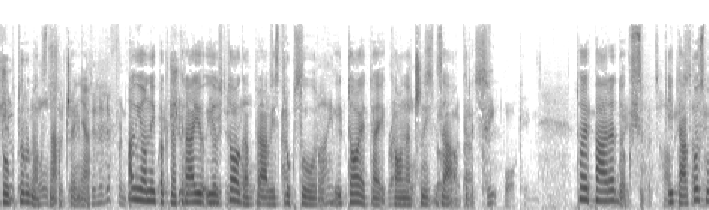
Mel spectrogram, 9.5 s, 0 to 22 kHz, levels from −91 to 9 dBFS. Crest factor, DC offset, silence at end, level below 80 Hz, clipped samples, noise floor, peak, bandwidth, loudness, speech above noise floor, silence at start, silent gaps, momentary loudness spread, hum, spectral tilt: 16 dB; under 0.1%; 0 s; -62 dBFS; under 0.1%; -56 dBFS; -12 dBFS; 13.5 kHz; -28 LUFS; 28 dB; 0 s; none; 11 LU; none; -5 dB/octave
